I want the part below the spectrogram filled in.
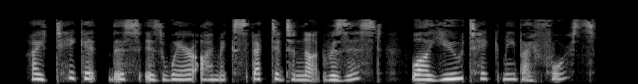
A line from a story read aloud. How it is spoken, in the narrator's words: Mary asked, her voice subdued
